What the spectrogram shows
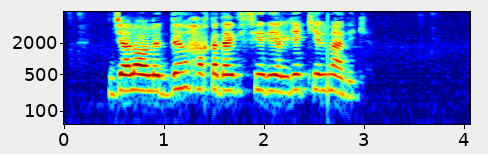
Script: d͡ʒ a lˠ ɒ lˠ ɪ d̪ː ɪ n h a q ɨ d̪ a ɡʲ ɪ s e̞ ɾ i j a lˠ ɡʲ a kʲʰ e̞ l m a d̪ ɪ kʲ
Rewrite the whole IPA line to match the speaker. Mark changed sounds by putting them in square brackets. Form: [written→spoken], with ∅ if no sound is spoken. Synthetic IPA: d͡ʒ a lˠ ɒ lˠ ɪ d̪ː ɪ n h [a→ɑ] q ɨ d̪ a ɡʲ ɪ s e̞ ɾ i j a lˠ ɡʲ a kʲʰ e̞ l m a d̪ ɪ kʲ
